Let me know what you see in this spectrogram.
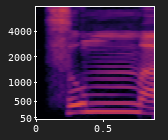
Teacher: উচ্চারণ করার চেষ্টা করতে হবে সু তাহলে উচ্চারণটা স্পষ্ট হবে সুম্মা মিমের উপর তাশদিদ লম্বা গুন্না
